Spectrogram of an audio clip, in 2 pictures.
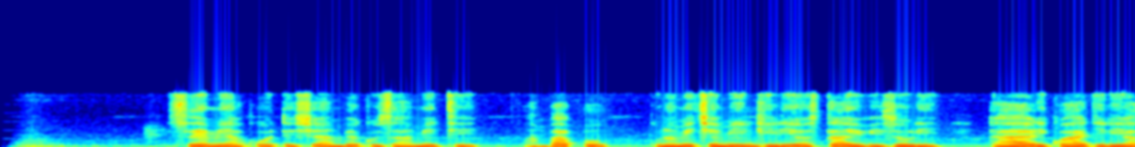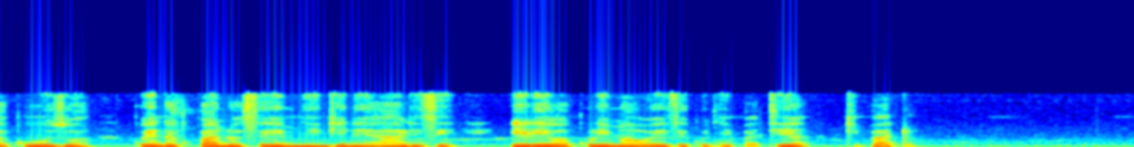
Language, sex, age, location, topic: Swahili, male, 25-35, Dar es Salaam, agriculture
